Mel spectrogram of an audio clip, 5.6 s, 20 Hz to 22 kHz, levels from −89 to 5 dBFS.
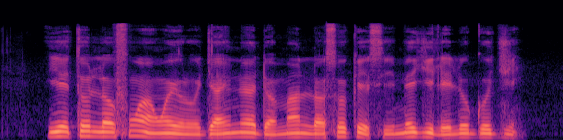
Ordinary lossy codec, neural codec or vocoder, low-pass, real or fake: AAC, 64 kbps; none; 10.8 kHz; real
